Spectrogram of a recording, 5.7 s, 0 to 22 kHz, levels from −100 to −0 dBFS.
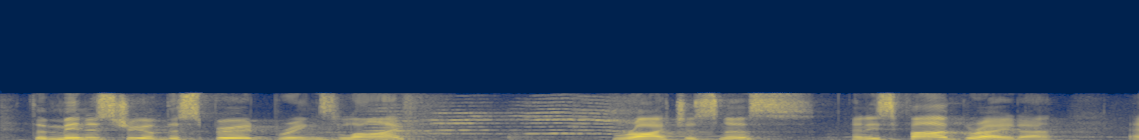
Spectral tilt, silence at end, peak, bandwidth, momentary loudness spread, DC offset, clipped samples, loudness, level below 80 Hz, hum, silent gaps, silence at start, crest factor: -3 dB/octave; 0 s; -2 dBFS; 7.8 kHz; 14 LU; under 0.1%; under 0.1%; -21 LUFS; -60 dBFS; none; none; 0 s; 20 dB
